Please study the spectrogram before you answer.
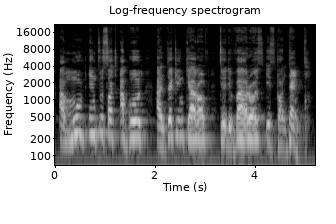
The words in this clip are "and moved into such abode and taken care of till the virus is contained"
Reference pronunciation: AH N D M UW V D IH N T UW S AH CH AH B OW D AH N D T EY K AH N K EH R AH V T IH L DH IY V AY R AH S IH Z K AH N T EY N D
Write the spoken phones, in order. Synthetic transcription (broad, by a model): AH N M UW V D IH N T UW S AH CH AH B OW D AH N T EY K AH N K EH R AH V T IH L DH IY V AY R AH S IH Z K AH N T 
